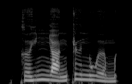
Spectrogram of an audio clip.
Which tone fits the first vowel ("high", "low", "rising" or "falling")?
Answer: rising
